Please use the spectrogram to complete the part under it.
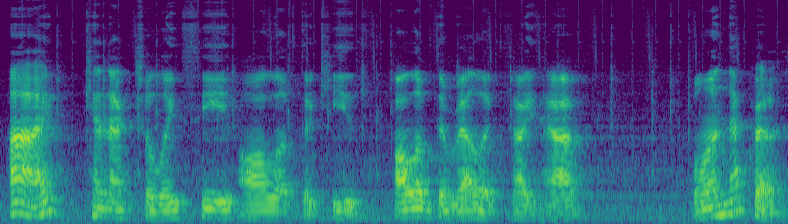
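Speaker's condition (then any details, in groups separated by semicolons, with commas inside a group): Cerebral palsy; affects speech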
